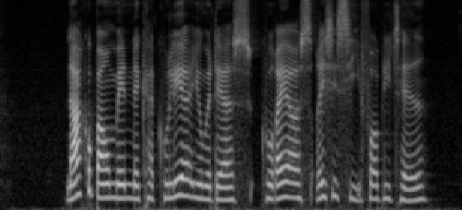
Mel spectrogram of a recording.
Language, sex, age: Danish, female, 49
